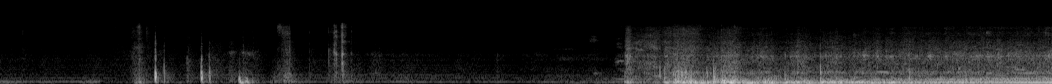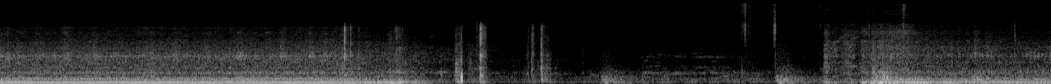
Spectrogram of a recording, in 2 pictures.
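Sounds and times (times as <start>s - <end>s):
car engine idling: 18.0s - 21.0s.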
